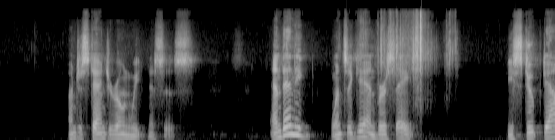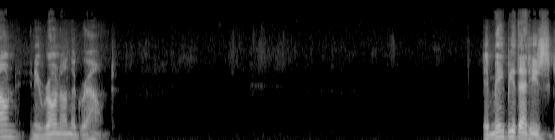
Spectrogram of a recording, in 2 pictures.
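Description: An elderly man speaks calmly and clearly into a microphone, pausing between phrases.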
